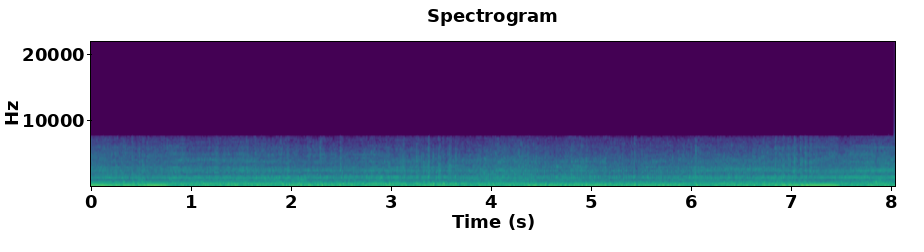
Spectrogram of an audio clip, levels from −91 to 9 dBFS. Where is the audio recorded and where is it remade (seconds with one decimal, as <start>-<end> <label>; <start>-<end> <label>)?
0.0-1.8 recorded; 1.8-3.0 remade; 3.0-8.0 recorded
